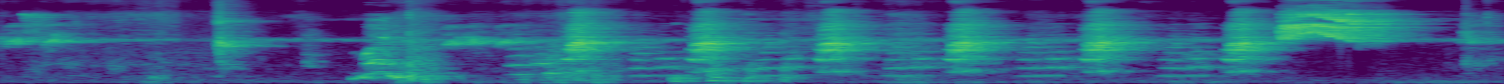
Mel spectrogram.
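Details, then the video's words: Pet myna mimicking human speech in Bengali, repeating word-like phrases in a raspy, bird-toned voice about one burst each half second, ending in a harsh squawk, while its owner talks and coaches it nearby. "শালিক পাখি মানুষের ভাষায় কথা বলে"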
